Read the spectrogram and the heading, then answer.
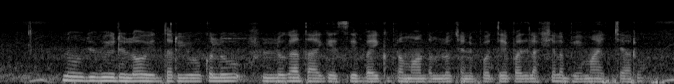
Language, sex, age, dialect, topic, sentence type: Telugu, female, 18-24, Central/Coastal, banking, statement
